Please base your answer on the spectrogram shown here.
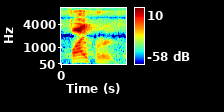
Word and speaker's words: Pfeiffer: How do you say PF? All right. PFI. Is that Pfeiffer? Pfeiffer.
